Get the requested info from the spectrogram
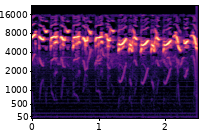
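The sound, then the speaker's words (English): A black-and-white warbler sings a thin, very high-pitched series of squeaky two-part notes, repeated rapidly and evenly like a turning wheel, with no voices. “You can help black and white warblers by turning off outdoor lights and shading your windows at night, especially during migration season.”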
